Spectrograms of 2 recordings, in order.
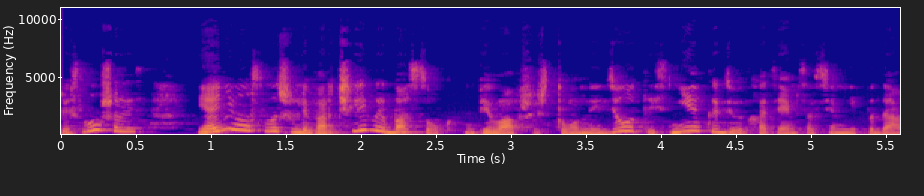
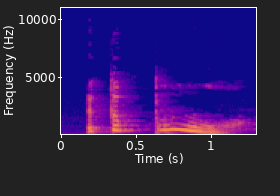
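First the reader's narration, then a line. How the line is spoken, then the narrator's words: Joyful. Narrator (Russian): радостно сказал Кристофер Робин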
